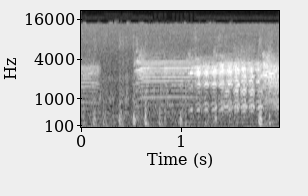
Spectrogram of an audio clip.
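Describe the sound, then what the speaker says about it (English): Several sheep bleat in Minecraft, wavering calls repeating over a couple of seconds, fairly close and moderately loud, alone with no talk. "I kind of bred a lot of sheep."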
